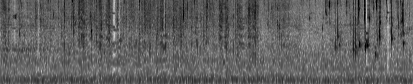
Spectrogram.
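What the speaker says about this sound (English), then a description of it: "I'm just gonna take the roots and soak them in water" Water is poured over freshly cleaned plant roots to soak them for water propagation, a faint, steady pouring trickle with scattered drips and splashes, alone and close.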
